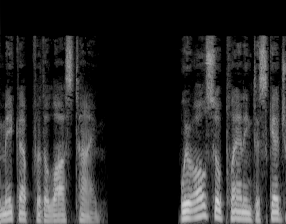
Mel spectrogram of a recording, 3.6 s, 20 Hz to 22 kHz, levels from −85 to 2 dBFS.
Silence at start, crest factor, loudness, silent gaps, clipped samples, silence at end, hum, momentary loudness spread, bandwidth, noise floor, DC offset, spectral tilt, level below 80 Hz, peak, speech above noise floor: 0 s; 18 dB; -23 LUFS; 1.36-2.22 s; under 0.1%; 0 s; none; 10 LU; 12 kHz; under -90 dBFS; under 0.1%; -4.5 dB/octave; -54 dBFS; -6 dBFS; over 68 dB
